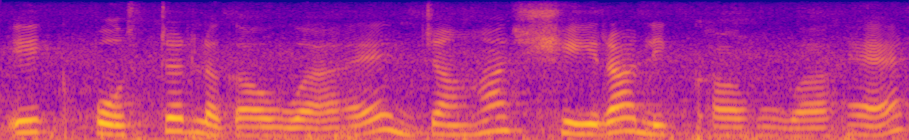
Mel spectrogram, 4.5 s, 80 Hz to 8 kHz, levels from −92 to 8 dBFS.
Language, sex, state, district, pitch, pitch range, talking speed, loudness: Hindi, female, Punjab, Pathankot, 210 Hz, 180-250 Hz, 130 wpm, -16 LUFS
